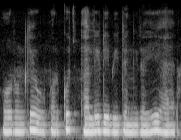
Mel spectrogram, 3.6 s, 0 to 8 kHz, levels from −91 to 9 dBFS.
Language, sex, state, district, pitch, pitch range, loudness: Hindi, male, Uttar Pradesh, Saharanpur, 120 Hz, 115-125 Hz, -13 LUFS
